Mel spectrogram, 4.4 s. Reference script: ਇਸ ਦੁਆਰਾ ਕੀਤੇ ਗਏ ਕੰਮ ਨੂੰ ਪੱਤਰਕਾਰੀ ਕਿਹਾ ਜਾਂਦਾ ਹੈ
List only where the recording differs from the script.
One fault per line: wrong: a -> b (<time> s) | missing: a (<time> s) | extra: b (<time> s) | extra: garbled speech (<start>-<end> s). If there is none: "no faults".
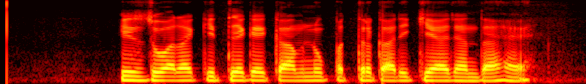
no faults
